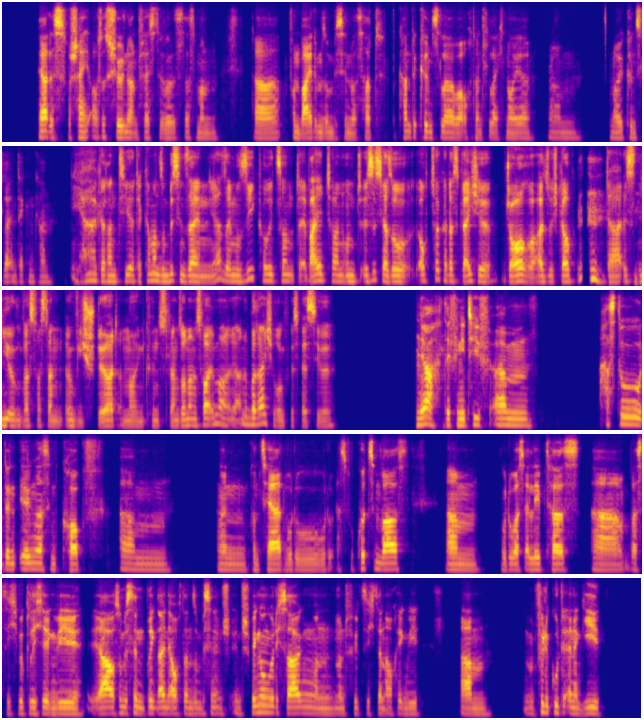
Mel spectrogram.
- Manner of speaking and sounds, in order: throat clearing
- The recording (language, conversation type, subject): German, podcast, Was macht für dich ein großartiges Live-Konzert aus?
